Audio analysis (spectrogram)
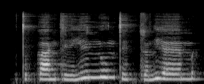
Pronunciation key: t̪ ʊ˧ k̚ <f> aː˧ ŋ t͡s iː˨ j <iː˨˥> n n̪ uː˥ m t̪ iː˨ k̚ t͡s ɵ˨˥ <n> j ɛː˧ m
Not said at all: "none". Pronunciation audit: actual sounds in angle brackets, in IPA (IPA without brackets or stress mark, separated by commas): p, iː˥, n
